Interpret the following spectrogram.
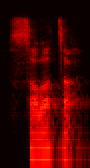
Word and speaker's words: salata: Next one, salad is salata. Instead of D, there is T, salata.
